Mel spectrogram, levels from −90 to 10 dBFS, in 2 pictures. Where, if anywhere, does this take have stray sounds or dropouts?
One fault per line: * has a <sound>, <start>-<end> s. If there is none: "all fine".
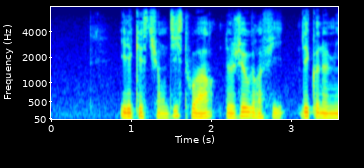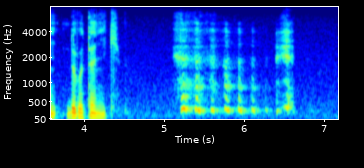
* has a laugh, 5.1-6.7 s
